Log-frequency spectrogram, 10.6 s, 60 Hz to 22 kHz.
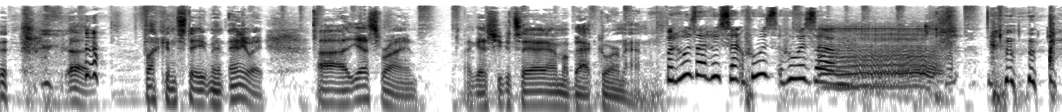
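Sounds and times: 
speech: 0.0 - 10.5
loud drawn-out buzzing fart: 8.3 - 9.6.

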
